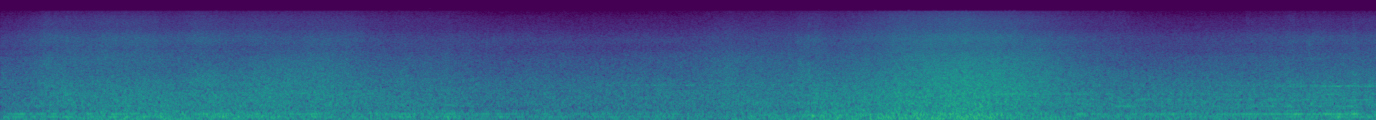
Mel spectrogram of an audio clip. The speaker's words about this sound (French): Il y a le bruit des vagues plein les oreilles quand on fait face au soleil.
